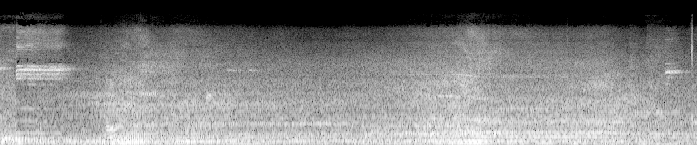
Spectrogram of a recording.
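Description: Street traffic going past: cars on the road with a steady low rumble, and one vehicle's engine swelling and fading about nine to ten seconds in.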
